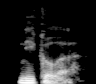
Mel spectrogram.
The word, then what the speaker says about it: Nikola: Nikola.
